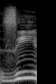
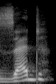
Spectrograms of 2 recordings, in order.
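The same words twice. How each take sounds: First: The letter is said the North American way. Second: The letter is said the English way.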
